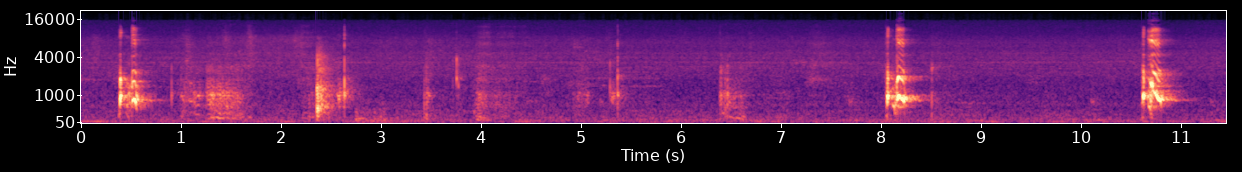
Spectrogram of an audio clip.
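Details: A dog hiccups and turns her head: several short, sharp, jerky sounds at uneven intervals with faint breathing between, in a quiet room; hiccups.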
